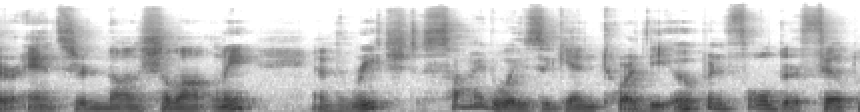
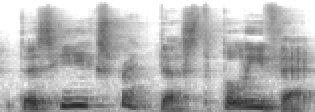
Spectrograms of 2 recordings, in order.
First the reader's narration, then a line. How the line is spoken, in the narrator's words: cried the major incredulously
